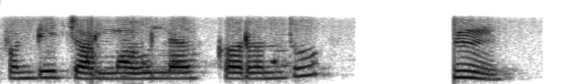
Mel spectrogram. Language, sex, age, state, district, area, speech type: Odia, female, 18-30, Odisha, Bhadrak, rural, conversation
